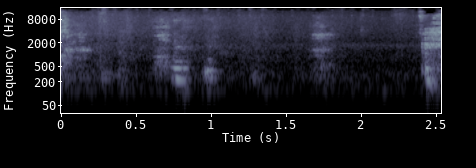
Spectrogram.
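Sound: dog whimpering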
